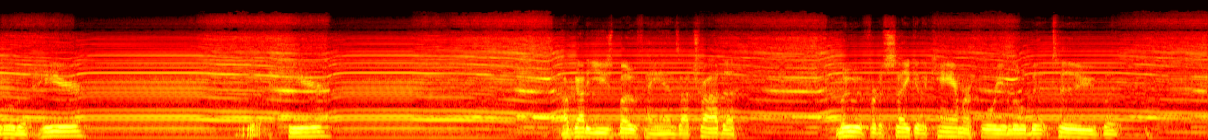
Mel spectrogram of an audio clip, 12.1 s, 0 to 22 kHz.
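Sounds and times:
motor whine of spinning tire: 0.0s - 12.0s.

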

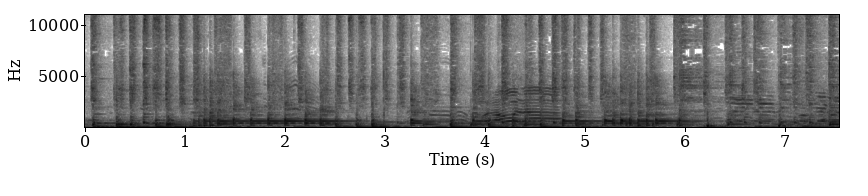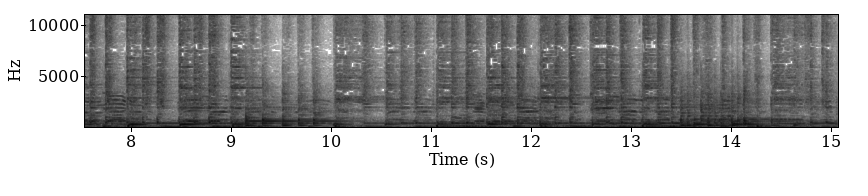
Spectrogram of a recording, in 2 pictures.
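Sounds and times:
live band playing latin dance music: 0.0s - 15.0s
scraped percussion: 0.0s - 15.0s.

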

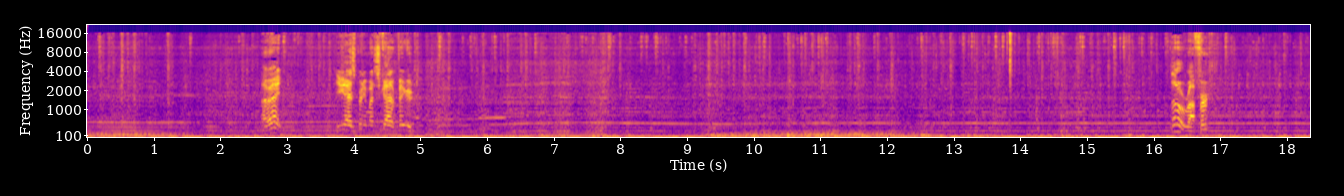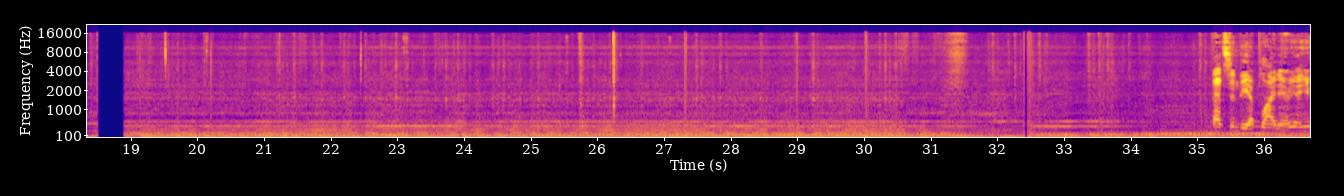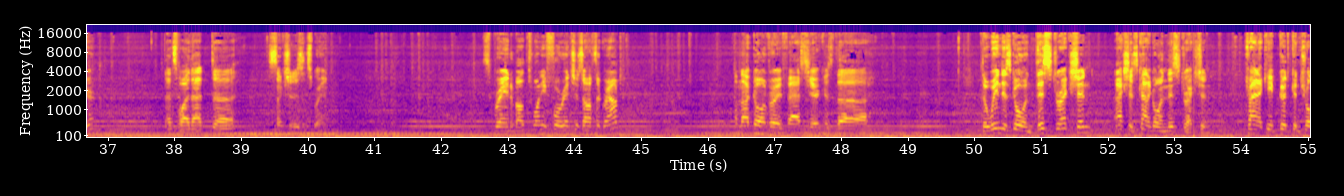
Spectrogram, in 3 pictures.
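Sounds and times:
sprayer engine running under load: 0.0s - 17.6s, 19.0s - 55.0s.

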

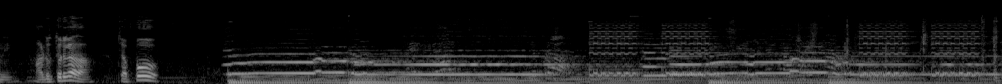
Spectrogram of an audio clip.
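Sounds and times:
soft film music: 2.1s - 10.0s
landline telephone ringing: 5.9s - 7.2s, 8.6s - 10.0s.

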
